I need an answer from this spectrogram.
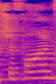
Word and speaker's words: Sha-Phawn: If you're new here, I'm Sha-Phawn, pronounced like the material.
